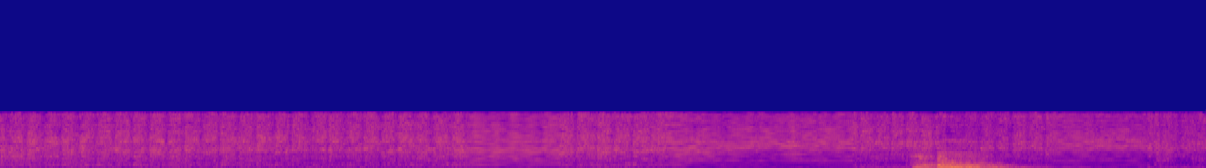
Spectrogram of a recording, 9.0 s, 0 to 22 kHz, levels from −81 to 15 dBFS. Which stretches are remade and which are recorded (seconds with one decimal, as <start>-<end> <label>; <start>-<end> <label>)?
0.0-3.5 recorded; 3.5-4.2 remade; 4.2-5.0 recorded; 5.0-6.4 remade; 6.4-7.9 recorded; 7.9-8.6 remade; 8.6-9.0 recorded

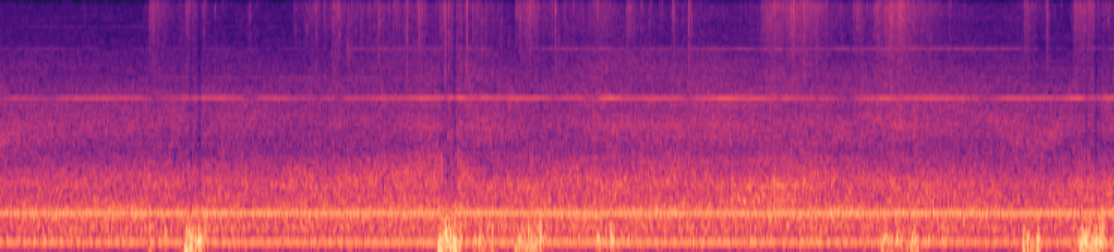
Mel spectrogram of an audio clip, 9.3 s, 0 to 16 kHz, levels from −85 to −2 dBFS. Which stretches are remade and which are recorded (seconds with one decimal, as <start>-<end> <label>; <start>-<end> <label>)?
0.0-9.3 recorded

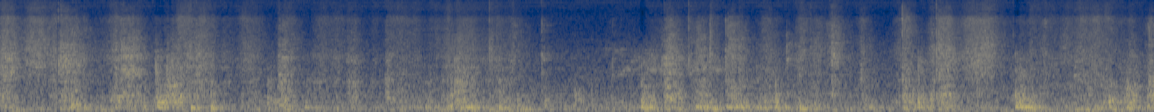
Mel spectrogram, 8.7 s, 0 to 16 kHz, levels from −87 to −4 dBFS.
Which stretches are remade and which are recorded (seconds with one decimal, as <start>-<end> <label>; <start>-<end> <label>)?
0.0-3.1 recorded; 3.1-3.7 remade; 3.7-8.7 recorded

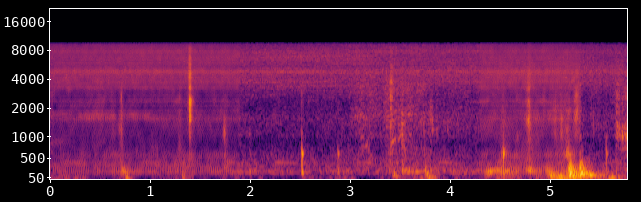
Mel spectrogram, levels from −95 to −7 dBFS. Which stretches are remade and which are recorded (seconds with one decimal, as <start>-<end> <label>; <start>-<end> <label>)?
0.0-1.9 remade; 1.9-4.3 recorded; 4.3-5.3 remade; 5.3-5.8 recorded

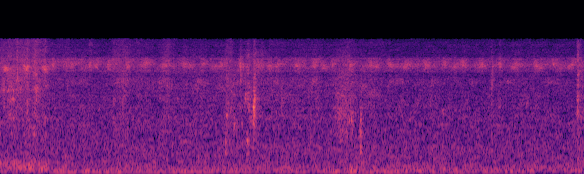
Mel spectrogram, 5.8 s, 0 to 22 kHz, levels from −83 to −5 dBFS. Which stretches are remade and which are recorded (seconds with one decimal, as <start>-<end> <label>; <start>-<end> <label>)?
0.0-5.8 remade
